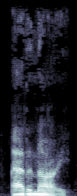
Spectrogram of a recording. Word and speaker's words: Adonari: The Hindu goddess Adonari, or as it might be more properly written, Adonari, since the second A is pronounced almost like the English O, is represented as surrounded by the same figures.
